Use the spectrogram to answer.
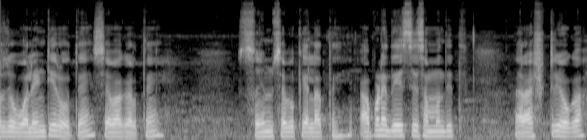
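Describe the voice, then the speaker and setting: A man's voice: medium pitch, mellow. Man teaching a patient grammar lesson. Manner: explains each word with everyday examples, repeats terms; addresses viewers as friends.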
